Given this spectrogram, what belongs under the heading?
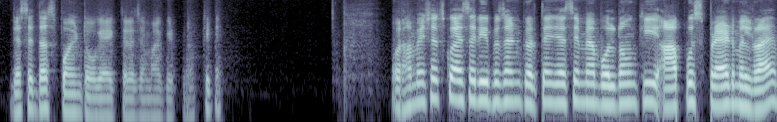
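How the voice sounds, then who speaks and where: Smooth-voiced young man teaching live. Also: high-pitched, no room sound. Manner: casual, repeats points, addresses viewers as bro. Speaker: trading teacher. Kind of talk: live online trading lesson.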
